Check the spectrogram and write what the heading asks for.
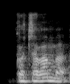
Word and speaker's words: Cochabamba: I'm trying to get the pronunciation. Cochabamba. – Cochabamba, very good.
